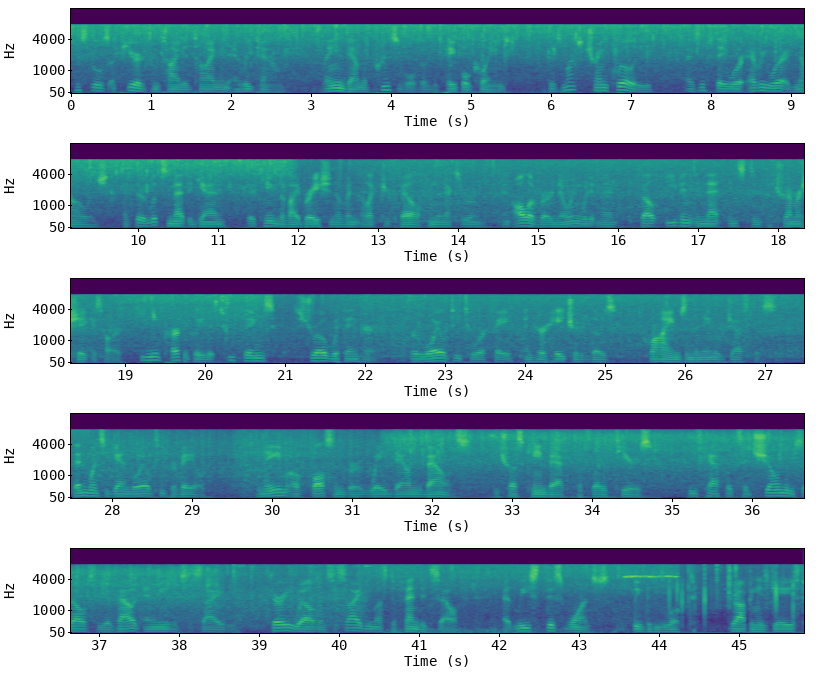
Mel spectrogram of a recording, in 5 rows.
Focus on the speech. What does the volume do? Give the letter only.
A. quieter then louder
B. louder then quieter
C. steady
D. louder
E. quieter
C.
